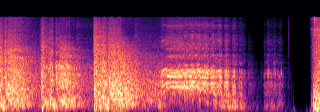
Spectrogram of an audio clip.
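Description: A horse neighing: three loud, harsh blasts in the first two seconds, then a long wavering whinny from about three seconds in that dies away near the end.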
